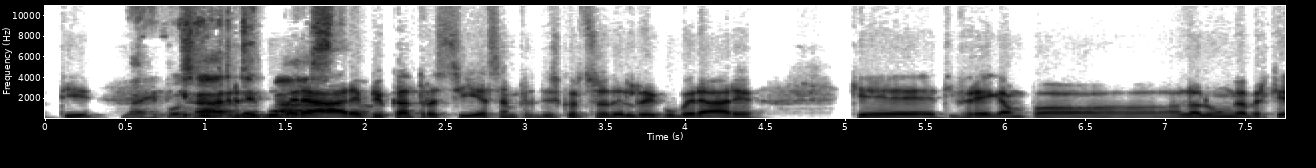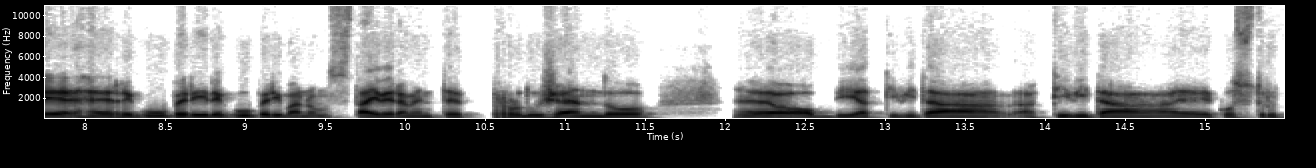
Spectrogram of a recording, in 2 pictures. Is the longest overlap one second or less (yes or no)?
no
